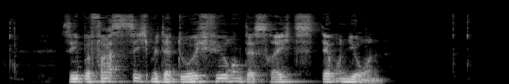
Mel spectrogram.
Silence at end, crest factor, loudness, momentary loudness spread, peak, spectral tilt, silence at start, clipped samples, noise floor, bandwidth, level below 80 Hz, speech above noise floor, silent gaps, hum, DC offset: 1.25 s; 20 dB; -20 LUFS; 5 LU; -2 dBFS; -5.5 dB/octave; 0.65 s; under 0.1%; -81 dBFS; 11.5 kHz; -54 dBFS; 61 dB; none; none; under 0.1%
